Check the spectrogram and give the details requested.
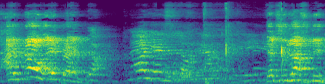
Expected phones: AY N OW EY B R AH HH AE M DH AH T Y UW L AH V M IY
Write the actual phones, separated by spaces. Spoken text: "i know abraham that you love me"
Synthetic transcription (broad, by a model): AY N OW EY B R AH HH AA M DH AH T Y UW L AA F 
